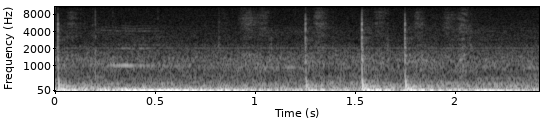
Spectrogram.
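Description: Handwriting: a pen scratching faintly on a writing surface in a series of short strokes as a word and number are written.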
